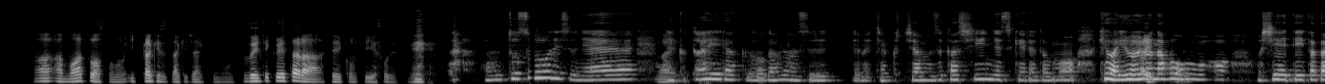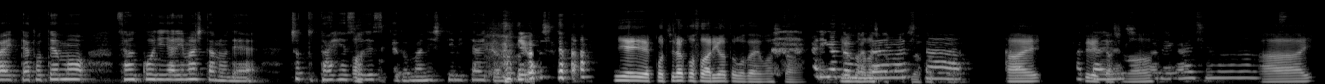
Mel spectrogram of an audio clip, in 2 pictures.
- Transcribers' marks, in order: other background noise; chuckle; laughing while speaking: "思いました"
- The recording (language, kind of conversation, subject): Japanese, podcast, 目先の快楽に負けそうなとき、我慢するコツはありますか？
